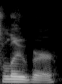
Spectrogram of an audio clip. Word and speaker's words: Luber: Is it Luger stuff? Yeah. Uh uh uh you're saying his name wrong, but uh what's his name? Josh Luber. Luber. Yes.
